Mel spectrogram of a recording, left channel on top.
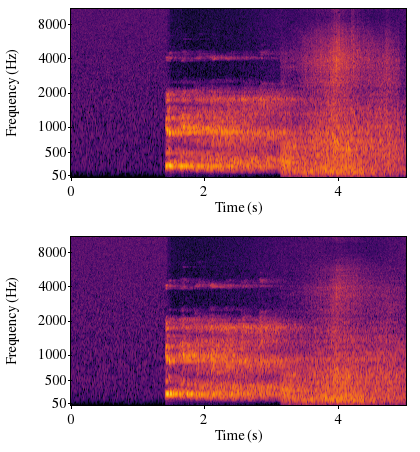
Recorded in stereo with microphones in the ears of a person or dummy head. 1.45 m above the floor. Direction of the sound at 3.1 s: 40° left (ahead or behind).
